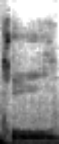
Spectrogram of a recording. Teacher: Where I live in South Africa, we pronounce our A's very low.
